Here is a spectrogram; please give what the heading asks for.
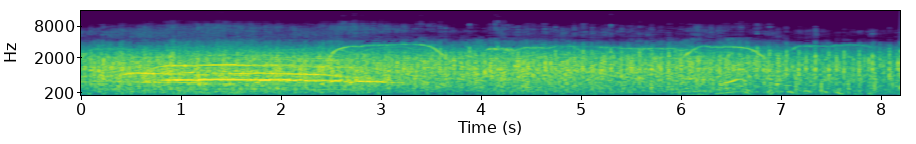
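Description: A studio audience applauds and cheers loudly and steadily as Fred Allen is introduced on his show, a dense wash of clapping with rising whistles and shouts cutting through, sustained at full strength throughout.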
